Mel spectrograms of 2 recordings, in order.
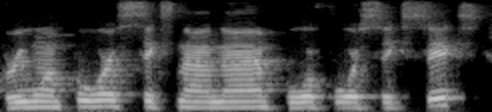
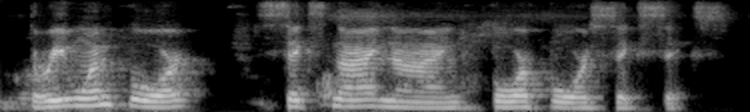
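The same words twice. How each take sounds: First: The number is said at normal speed. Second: The number is said slowly.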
